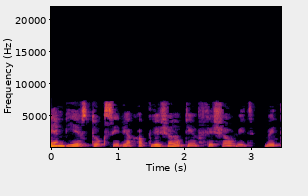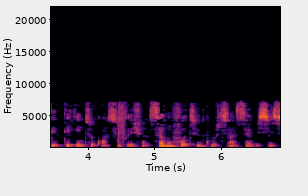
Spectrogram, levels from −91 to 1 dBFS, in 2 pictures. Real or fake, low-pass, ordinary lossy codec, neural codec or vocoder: fake; 7.2 kHz; MP3, 32 kbps; codec, 16 kHz, 8 kbps, FreqCodec, larger model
